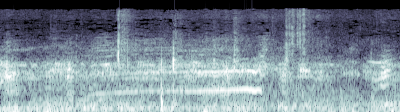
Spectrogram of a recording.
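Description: Faint calls from a farmyard flock of domestic geese and ducks, with one drawn-out call held for most of a second in the middle.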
